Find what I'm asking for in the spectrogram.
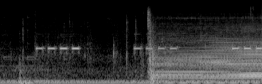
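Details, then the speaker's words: Roadmaster supplemental brake unit under the driver's seat of a 2010 Honda CR-V flat-towed behind a Class C motorhome: a few chirps, then a small electric motor whirs steadily as its pulley pulls the brake pedal. Applying and releasing normally. "that's it that's the brake being applied it basically there's a pulley here and it pulls it presses on the brake pedal release the brakes go and that's how it works"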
